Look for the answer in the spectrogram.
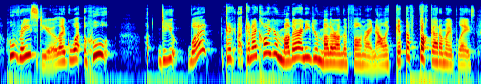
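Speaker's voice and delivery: loud, sputtering acted outrage; indignant tirade. Woman demanding intruder's mother, loud indignant rant. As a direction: scold him in loud disbelief.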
